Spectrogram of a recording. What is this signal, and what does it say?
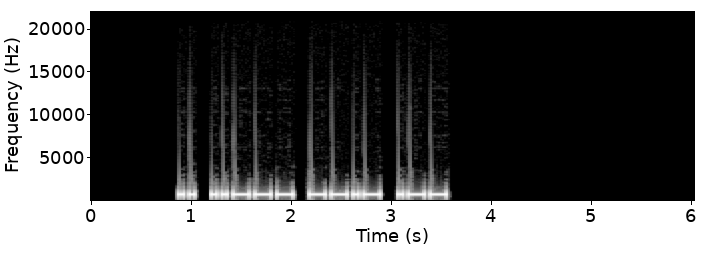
Morse code, heard as a keyed tone, about 22 wpm, 700 Hz. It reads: I2QW
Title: DXCC-100 Call Signs - 4 Characters - Repeated 2x - 22wpm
